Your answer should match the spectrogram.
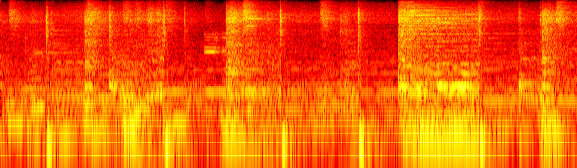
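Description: Smooth-jazz band playing live: drum kit and congas over an electric bass line with synthesizer keyboard, with a loud accent about three seconds in.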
